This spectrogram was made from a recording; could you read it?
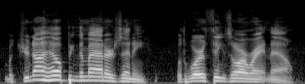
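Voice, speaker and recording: A man's voice: a little high, very animated, fairly quick, no room sound. An American man hosting a podcast, giving emphatic, opinionated commentary and often putting rhetorical questions to the listener. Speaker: podcast host. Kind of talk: opinionated music radio commentary.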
